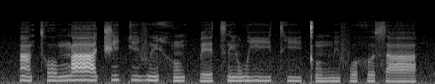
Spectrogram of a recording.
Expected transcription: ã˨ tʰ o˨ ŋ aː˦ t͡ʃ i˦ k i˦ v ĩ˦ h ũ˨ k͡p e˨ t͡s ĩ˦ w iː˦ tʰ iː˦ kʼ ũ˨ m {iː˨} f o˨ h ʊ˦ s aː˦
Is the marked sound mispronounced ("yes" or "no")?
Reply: yes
